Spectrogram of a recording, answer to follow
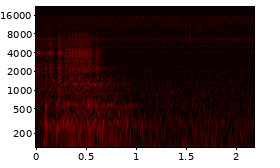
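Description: Near silence: faint room tone with a low hum and a little hiss.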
